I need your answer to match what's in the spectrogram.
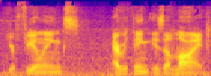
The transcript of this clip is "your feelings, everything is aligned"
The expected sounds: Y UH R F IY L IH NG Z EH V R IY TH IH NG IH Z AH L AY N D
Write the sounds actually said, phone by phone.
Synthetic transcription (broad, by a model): Y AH R F IY L IH NG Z EH V R IY TH IH NG IH Z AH L AY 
